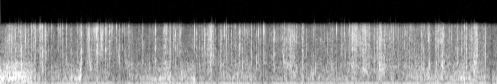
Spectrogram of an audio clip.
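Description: Foil wrapper of a baseball card pack crinkling and tearing as it is pulled open by hand, a dense run of crackles.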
